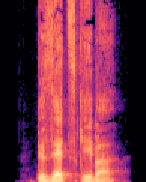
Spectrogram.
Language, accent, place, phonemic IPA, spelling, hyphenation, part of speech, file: German, Germany, Berlin, /ɡəˈzɛtsˌɡeːbɐ/, Gesetzgeber, Ge‧setz‧ge‧ber, noun, De-Gesetzgeber.ogg
- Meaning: legislator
